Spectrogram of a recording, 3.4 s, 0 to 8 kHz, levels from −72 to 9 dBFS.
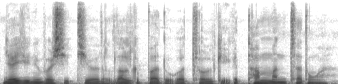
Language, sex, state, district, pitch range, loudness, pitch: Garo, male, Meghalaya, West Garo Hills, 95-110 Hz, -17 LUFS, 105 Hz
